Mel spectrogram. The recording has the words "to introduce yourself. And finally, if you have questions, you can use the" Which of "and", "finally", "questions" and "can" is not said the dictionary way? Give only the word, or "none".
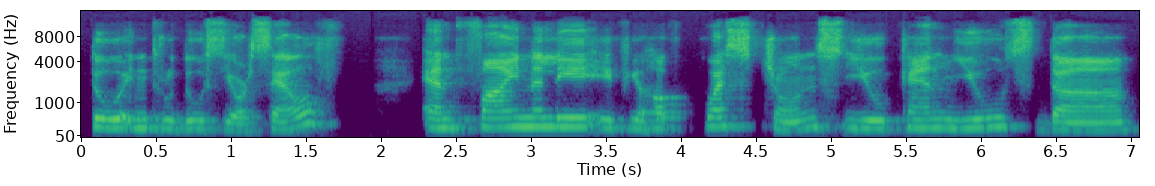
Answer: questions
